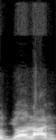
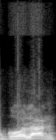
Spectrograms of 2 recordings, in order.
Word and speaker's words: جولان: کیونکہ شام کی سرحد جو ہے، شام کا ایک علاقہ جو جولان کی پہاڑیاں ہیں، جس کو گولان کہا جاتا ہے، کیونکہ جیم کا تلفظ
